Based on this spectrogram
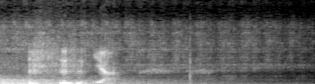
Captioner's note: giggles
